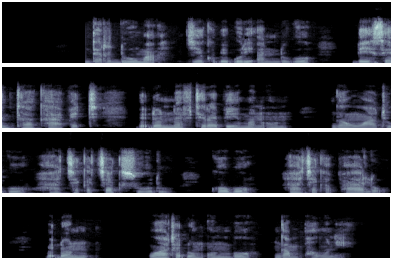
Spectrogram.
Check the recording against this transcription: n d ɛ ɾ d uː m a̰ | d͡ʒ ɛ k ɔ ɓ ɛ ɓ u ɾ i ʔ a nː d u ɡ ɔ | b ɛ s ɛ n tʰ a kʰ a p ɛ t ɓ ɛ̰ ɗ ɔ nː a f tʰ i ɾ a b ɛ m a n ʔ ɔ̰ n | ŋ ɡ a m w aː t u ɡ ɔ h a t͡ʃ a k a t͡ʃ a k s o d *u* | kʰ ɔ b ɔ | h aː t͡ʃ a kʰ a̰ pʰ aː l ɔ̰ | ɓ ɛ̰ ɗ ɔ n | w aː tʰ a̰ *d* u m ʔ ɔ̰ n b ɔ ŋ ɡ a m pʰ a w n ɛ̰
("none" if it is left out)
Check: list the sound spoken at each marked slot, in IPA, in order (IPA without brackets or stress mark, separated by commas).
u, ɗ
